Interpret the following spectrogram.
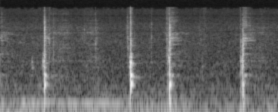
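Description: Trumpet piston valves being pressed and released to finger a D major scale without a note played: four faint clicks at uneven intervals.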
